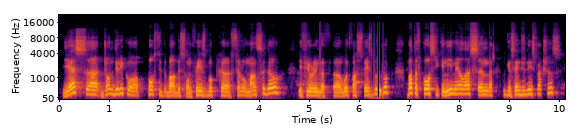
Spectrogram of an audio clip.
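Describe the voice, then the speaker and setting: Talking a little fast in a fairly high voice, a man with a Bulgarian accent walks a conference audience through software features. He's relaxed and dryly funny, often using fillers and restarting sentences.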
